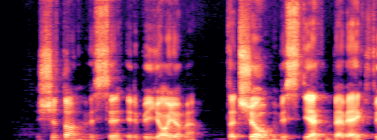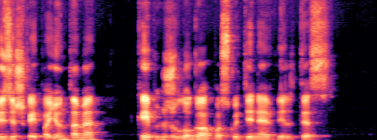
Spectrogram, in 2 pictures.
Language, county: Lithuanian, Klaipėda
